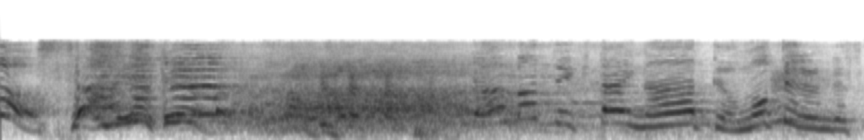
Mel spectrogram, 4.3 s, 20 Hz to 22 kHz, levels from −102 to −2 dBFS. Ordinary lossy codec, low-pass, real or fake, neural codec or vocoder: none; 7.2 kHz; real; none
